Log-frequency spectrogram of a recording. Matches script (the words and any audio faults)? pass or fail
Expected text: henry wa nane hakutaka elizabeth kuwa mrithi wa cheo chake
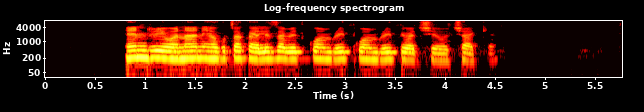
fail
